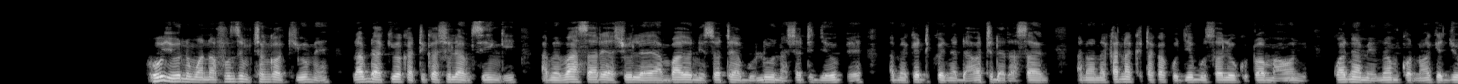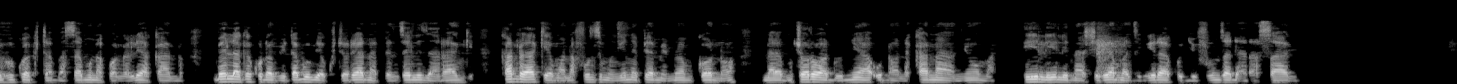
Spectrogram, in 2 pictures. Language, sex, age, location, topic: Swahili, male, 18-24, Nairobi, education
